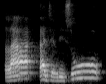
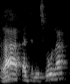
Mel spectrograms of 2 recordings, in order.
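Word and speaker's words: لا تجلسوا: La tajlisu, yang bacanya la tajlisuna, salah.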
